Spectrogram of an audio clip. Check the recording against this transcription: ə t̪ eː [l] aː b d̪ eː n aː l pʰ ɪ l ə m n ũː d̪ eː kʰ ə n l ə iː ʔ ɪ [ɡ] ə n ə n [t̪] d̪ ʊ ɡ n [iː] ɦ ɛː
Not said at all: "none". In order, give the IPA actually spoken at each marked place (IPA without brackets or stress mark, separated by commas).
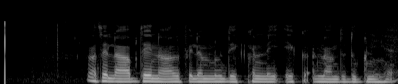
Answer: l, k, d̪, iː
